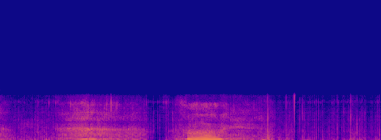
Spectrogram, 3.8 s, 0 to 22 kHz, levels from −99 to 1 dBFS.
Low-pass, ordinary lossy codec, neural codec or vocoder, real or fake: 7.2 kHz; none; codec, 16 kHz, 4.8 kbps, FACodec; fake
